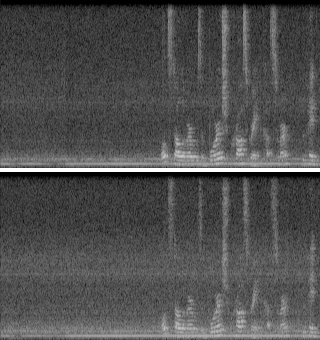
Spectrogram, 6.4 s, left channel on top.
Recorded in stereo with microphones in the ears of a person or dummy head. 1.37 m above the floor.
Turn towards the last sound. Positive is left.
turn(degrees=75)  # may be behind; listen again after turning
